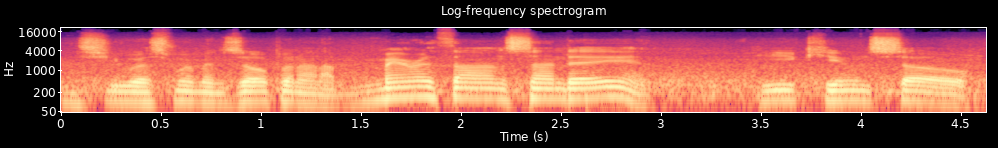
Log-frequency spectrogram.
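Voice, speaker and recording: A man anchoring live television commentary on a golf tournament as a golf commentator. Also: normal speed. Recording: steady outdoor rumble behind voice.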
